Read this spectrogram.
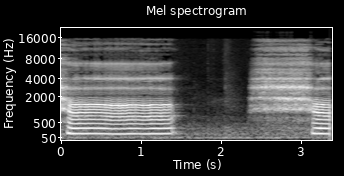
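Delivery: হা with a long rush of air from mid-throat, then a held vowel; long, steady, airy-onset হা; breathy throat H. Shown as a demonstration. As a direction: push air through the throat before opening into হা. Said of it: "আমার সাথে আপনারা উচ্চারণ করেন".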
